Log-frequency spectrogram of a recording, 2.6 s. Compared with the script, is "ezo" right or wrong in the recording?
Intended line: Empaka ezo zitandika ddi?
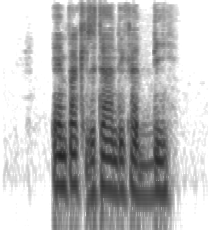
wrong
